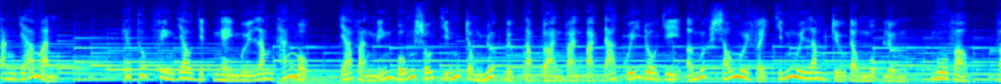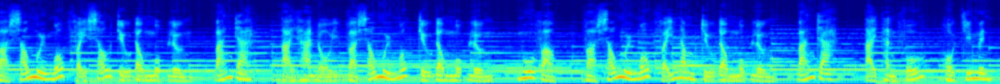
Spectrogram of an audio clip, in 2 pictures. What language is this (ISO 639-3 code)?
vie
